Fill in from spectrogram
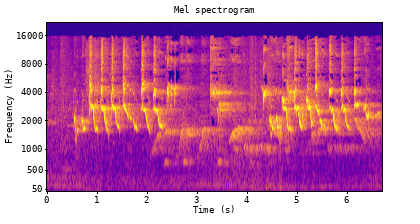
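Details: White-rumped shama song meant to rouse a sluggish shama: runs of quick, sharp, downslurred chirps, about two a second, with a warbled middle phrase and then another rapid chirping run.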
